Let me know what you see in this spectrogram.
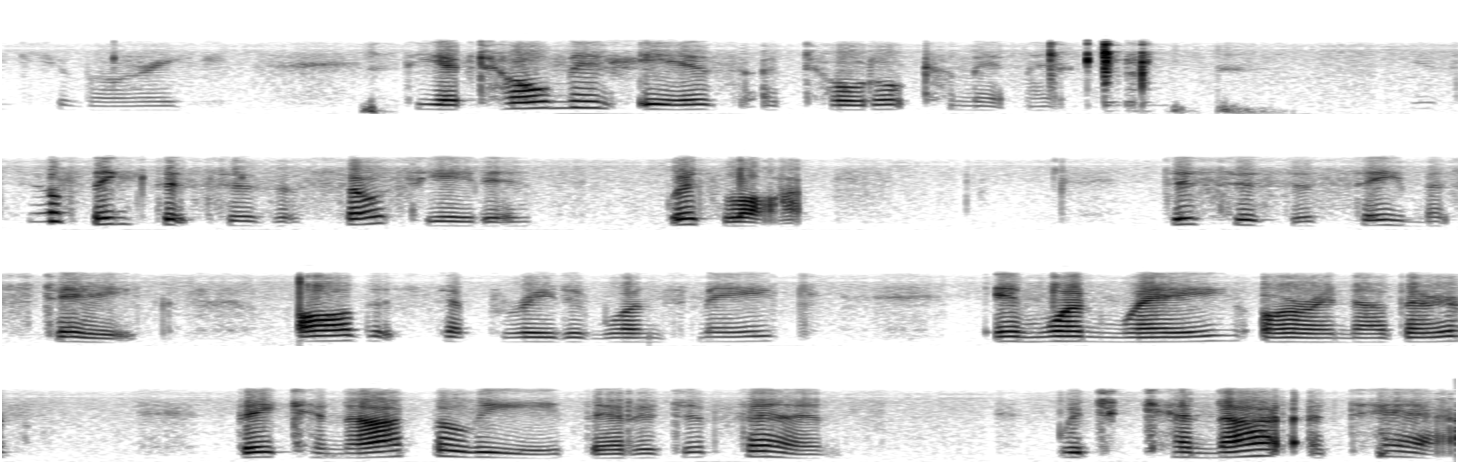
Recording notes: ACIM Daily Conference Call.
